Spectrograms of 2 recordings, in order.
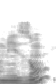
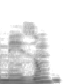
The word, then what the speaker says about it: maison: Recordemos que la unión de las vocales A y se pronuncia E, y la S entre dos vocales se pronuncia como una Z, como un zumbido. Z. Y la ON se pronuncia como una O gangosa u O nasal. On. Ahora, la S al final, en el plural de casas, no se pronuncia.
